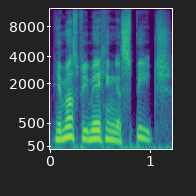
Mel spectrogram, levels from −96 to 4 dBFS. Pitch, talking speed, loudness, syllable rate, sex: 165 Hz, 295 wpm, -16 LUFS, 6.2 syllables/s, male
